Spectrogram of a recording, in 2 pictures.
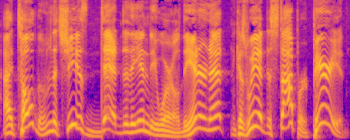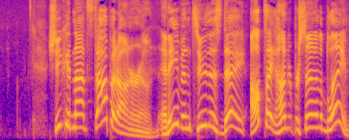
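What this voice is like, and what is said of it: Put-on Tennessee accent. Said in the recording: “Her husband, obviously, is a long-haul truck driver, also from Tennessee. Forgive the accent here, but I've got to do it.”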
